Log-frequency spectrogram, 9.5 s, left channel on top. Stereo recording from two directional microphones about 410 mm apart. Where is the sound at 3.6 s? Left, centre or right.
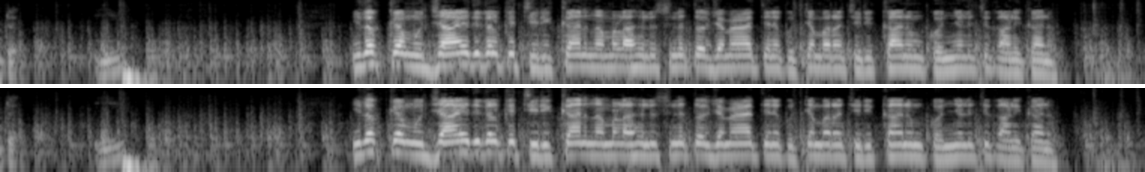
Centre.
